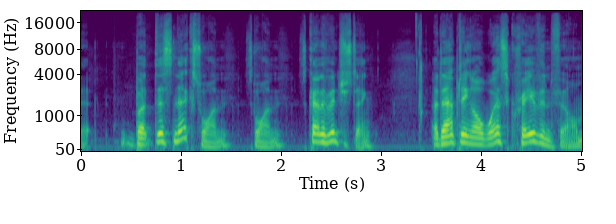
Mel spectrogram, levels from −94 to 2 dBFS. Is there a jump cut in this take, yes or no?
yes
